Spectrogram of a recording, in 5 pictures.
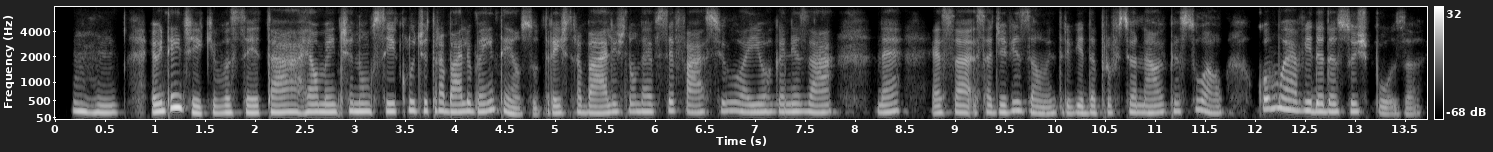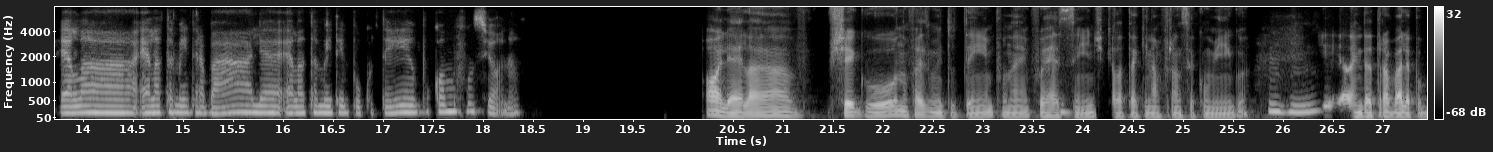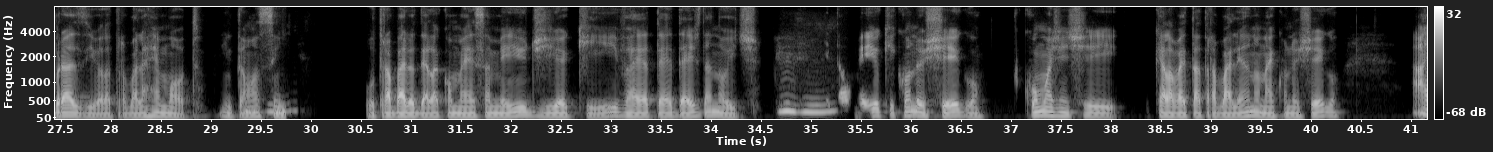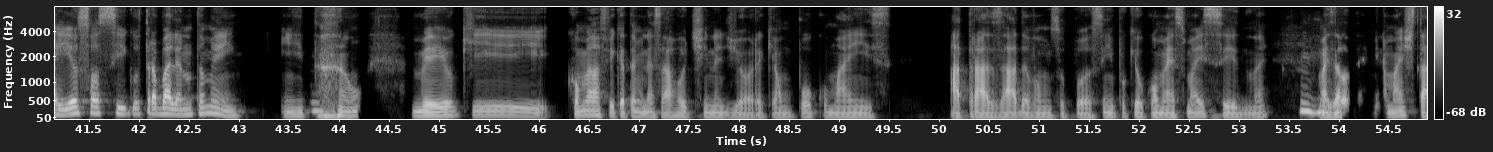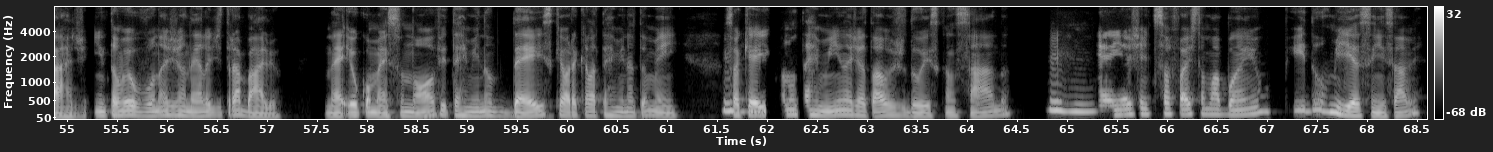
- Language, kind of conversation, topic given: Portuguese, advice, Como posso equilibrar trabalho e vida pessoal para ter mais tempo para a minha família?
- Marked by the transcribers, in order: laughing while speaking: "Então"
